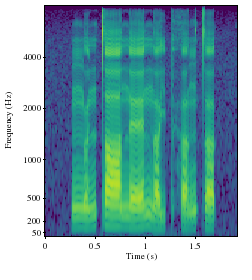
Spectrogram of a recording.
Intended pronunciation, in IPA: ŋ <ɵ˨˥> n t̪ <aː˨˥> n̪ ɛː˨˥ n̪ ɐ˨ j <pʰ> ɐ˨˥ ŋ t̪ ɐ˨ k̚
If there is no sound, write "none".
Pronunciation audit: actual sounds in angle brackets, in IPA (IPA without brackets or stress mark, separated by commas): ɵ˨˥, aː˧, pʰ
